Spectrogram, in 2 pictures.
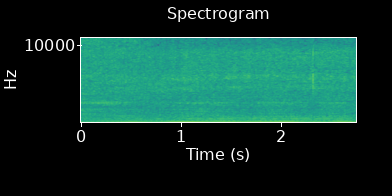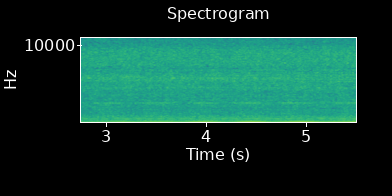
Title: (late upload) my 2020 carrier AQS and Rheem classic series heat pumps running in heat mode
